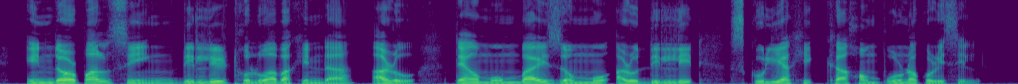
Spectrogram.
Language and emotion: Assamese, neutral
